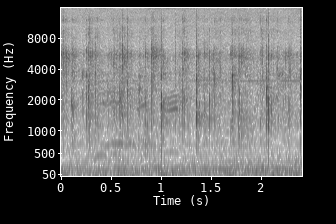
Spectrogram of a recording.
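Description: Outdoor race-start ambience: scattered sharp taps and claps with a faint, brief voice over a steady low hum.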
